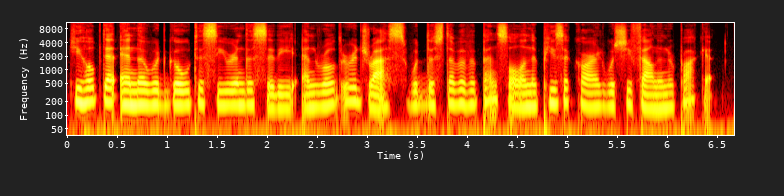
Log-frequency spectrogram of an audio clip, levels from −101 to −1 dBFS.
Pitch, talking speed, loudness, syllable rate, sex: 170 Hz, 295 wpm, -22 LUFS, 6.5 syllables/s, female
